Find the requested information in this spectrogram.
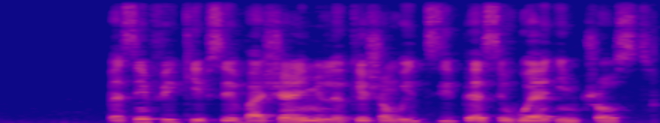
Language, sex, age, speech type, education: Nigerian Pidgin, male, 30-45, spontaneous, tertiary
